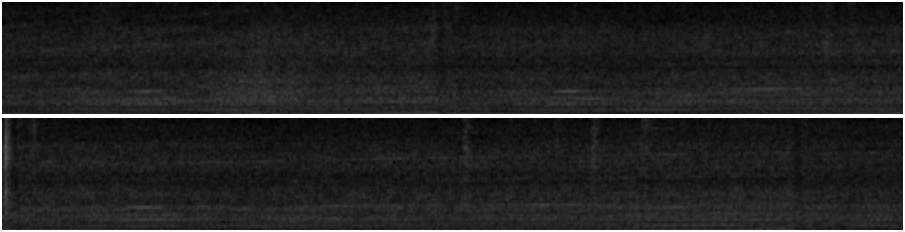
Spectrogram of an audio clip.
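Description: Race car engines in Le Mans Ultimate, Ferrari and Ford endurance cars among them, hold a continuous loud drone with shifting gear steps and brief upshift cuts, with no talk.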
